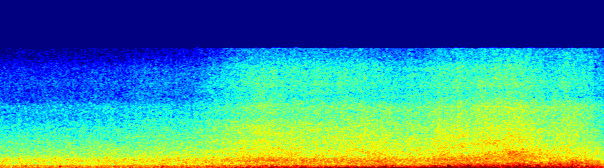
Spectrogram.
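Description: Small ocean waves breaking and washing up a sandy beach. The surf sound swells over a few seconds as a wave comes in, then eases near the end.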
